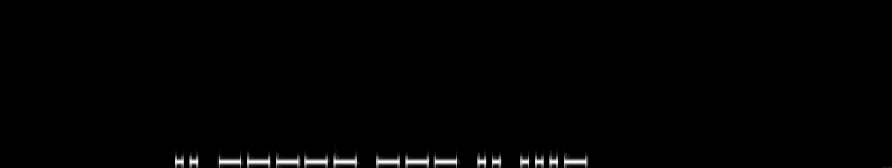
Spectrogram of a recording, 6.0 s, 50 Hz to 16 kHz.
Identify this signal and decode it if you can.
Morse code, heard as a keyed tone, about 25 wpm, 700 Hz. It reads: I0OIV
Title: DXCC-100 Call Signs - 5 Characters - 25wpm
